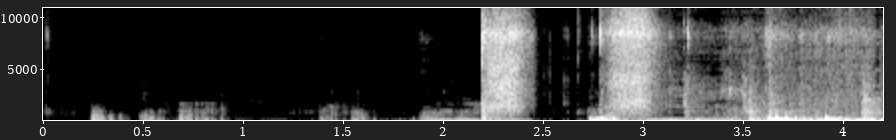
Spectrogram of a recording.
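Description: A trigger spray bottle gives one short, sharp hiss of mist about two seconds in, wetting the worm bin's shredded-paper bedding. After it comes rustling as a hand stirs the damp paper and soil.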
